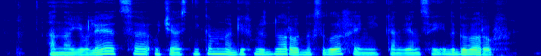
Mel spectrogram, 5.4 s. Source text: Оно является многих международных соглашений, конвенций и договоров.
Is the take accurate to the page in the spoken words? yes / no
no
